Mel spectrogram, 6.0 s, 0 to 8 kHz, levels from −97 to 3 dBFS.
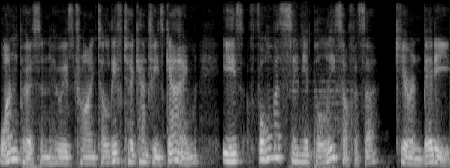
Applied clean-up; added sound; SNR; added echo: neural separator model SepFormer DNS4.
